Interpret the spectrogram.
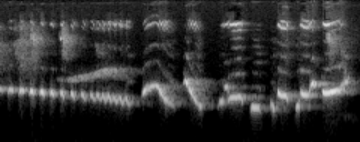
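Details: White-rumped shama giving a loud ketrekan lure song to get a bird singing quickly: a clear whistled series slides steadily downward, followed by varied looping, rising and falling whistles.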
